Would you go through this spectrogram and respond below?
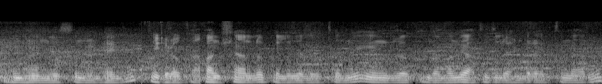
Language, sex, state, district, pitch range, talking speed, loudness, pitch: Telugu, male, Telangana, Karimnagar, 95-105 Hz, 160 wpm, -21 LUFS, 100 Hz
